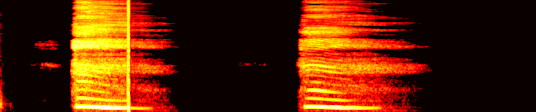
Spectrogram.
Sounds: Sigh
